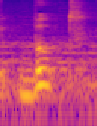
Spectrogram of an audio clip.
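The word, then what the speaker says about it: bhoot: list is called a boot but it's b h o o t or or BH U so I think like the way that I pronounce it is just boot like you're wearing the boot but it's I guess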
